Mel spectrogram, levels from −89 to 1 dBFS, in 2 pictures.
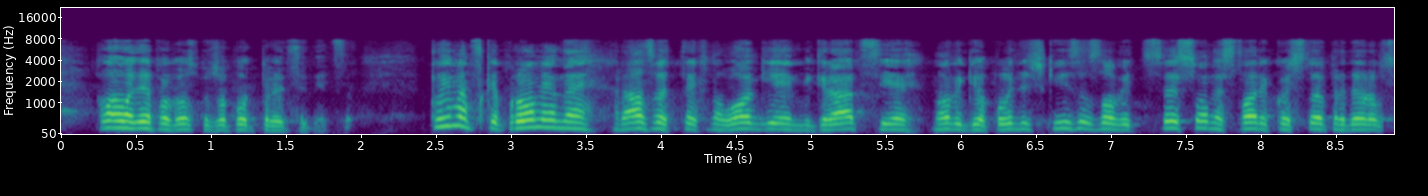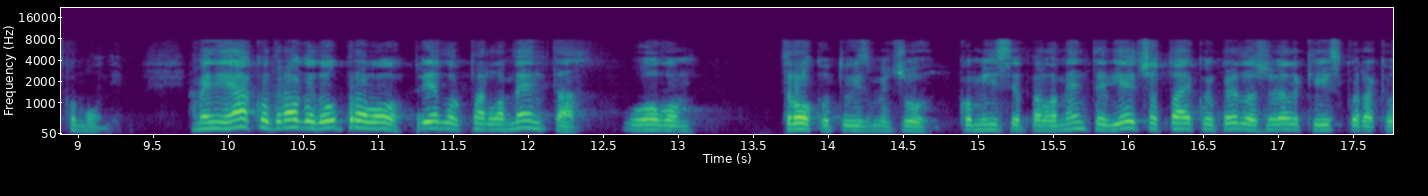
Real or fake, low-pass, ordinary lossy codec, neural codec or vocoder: fake; none; none; codec, 16 kHz, 4 kbps, FreqCodec, smaller model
